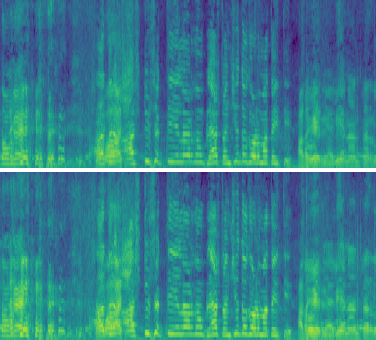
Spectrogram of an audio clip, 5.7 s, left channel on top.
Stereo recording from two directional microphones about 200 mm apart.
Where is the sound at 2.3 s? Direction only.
10° left (ahead or behind).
